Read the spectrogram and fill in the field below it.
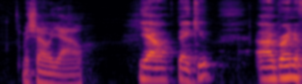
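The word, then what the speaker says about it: Yeoh: uh Jamie Lee Curtis um I hope I pronouncing that correctly um Michelle Yeon Michelle Yao yeah thank you uh Brandon Frazier you're right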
